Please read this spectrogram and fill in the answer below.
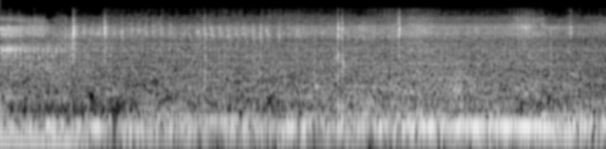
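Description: Steady hum of an idling engine and street traffic, with a few light ticks.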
